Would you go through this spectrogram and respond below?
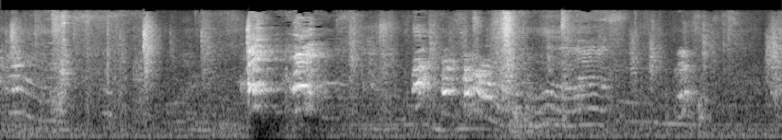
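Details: French Bulldog puppies playing in an indoor puppy nursery, giving short high squeaky yips in two brief bursts midway, over a steady low hum and some soft human voice.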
